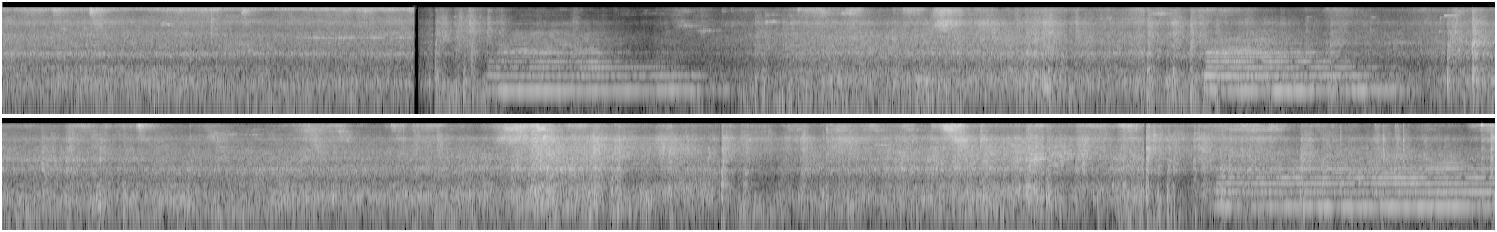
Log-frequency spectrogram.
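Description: Indian Railways train running with steady rumble and wheel clatter, while a locomotive horn sounds three held blasts on one pitch: about five seconds in and about twelve seconds in, each about two seconds long, and a longer one starting near the end.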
